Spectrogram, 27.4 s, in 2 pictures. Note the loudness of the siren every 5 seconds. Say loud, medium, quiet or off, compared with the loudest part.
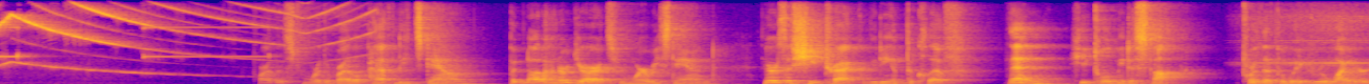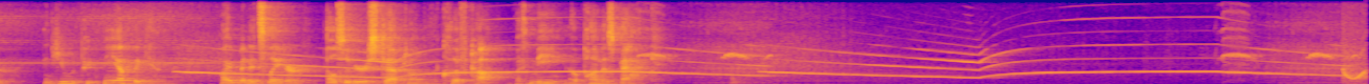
medium, off, off, loud, loud, loud.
